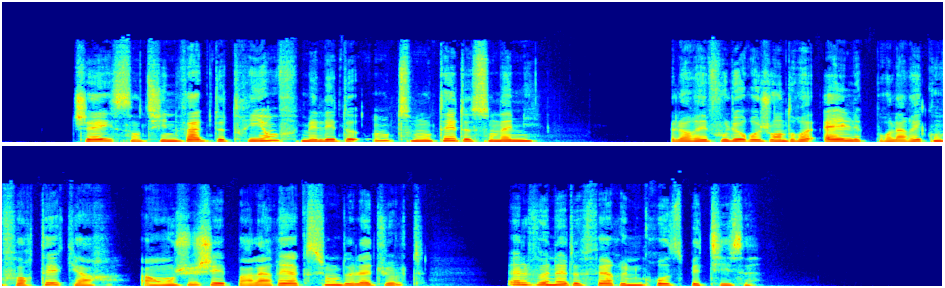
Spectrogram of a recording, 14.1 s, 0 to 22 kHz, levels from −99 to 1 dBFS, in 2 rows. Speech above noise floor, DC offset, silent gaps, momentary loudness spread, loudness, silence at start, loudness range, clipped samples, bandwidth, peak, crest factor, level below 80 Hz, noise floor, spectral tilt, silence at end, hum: 60 dB; under 0.1%; 4.89-4.99 s; 8 LU; -22 LUFS; 0.55 s; 2 LU; under 0.1%; 15.5 kHz; -6 dBFS; 18 dB; -62 dBFS; -82 dBFS; -5 dB/octave; 1.4 s; none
